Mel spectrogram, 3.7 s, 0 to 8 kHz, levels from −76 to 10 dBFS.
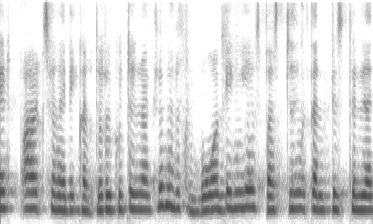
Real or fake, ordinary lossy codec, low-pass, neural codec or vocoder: fake; none; none; codec, 16 kHz, 1 kbps, FreqCodec, smaller model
